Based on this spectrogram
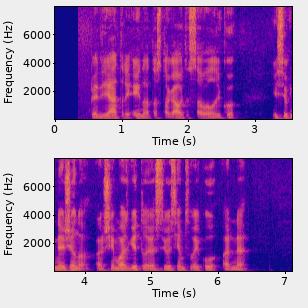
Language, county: Lithuanian, Vilnius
